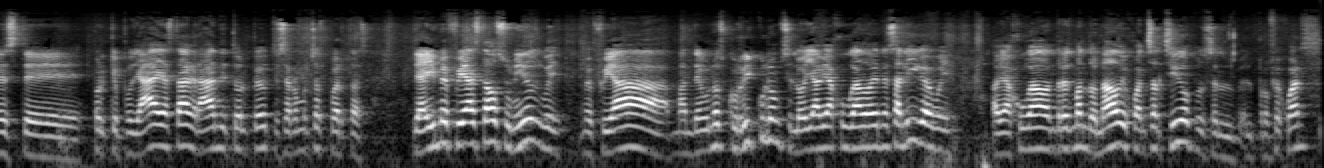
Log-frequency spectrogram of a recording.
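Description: A man with an unremarkable speaking voice, fairly high-pitched, ordinary pitch variation and a fairly quick pace. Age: 30s. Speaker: footballer. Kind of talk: casual chat.

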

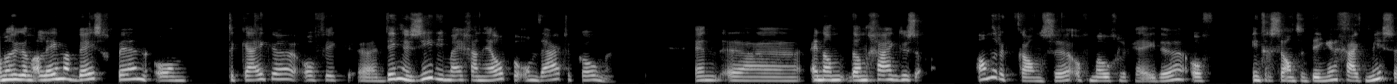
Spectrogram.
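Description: Moderately paced, a woman's dark, mellow voice sits at medium pitch with ordinary pitch variation. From Amsterdam, Netherlands. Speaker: housing association director. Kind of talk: interview. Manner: hesitant with fillers.

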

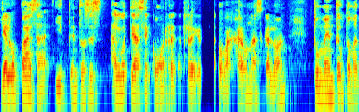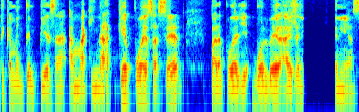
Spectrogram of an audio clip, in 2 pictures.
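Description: A somewhat breathy man at a moderate pace, fairly high in pitch with lively intonation, in a dry, close sound with no echo. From Mexico, Veracruz. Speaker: digital marketer. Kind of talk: interview on a live stream.

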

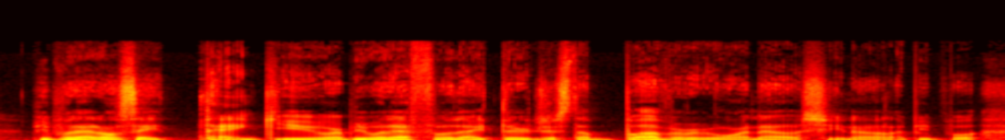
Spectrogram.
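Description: The recording is very clean, against a silent background. A man talks with vocal fry and ordinary pitch variation. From Africa. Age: 20s. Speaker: podcast host, university student. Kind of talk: solo monologue podcast. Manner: casual, halting with repetitions.

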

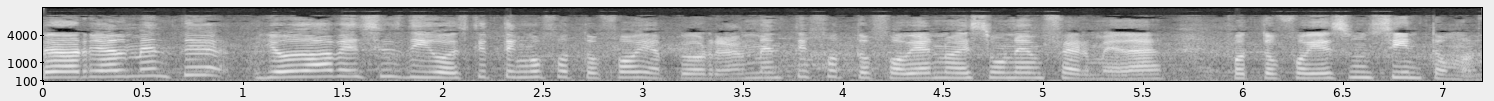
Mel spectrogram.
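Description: Against noticeable background noise, a woman talks in a high pitch. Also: ordinary pitch variation. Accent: strong Monterrey. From Monterrey, Mexico. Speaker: podcast guest. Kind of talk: casual chat. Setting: apartment recording.

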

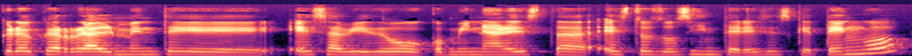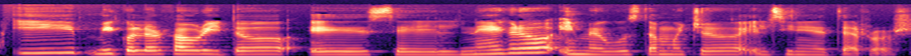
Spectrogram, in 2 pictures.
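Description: A woman with an unremarkable speaking voice talks at a fairly slow pace with hardly any pauses. Her pitch is fairly high, with ordinary pitch variation. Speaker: agency team member. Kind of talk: self-introduction in podcast. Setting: office.

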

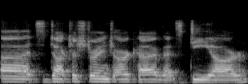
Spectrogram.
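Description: A man with an American accent and a fairly low pitch, amid noticeable background noise. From Montana. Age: 50s. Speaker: card collector and detective. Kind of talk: casual chat.

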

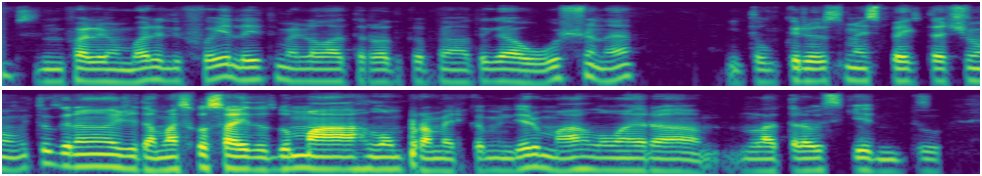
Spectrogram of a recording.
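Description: His pace is very fast. The man keeps his intonation fairly even. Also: dry, close sound with no echo. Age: 20s. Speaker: football podcast co-host. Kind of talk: casual football analysis chat.

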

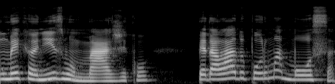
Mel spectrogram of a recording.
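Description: The voice of a woman, very cleanly recorded against a silent background. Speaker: podcast host reading a poem. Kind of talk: spoken word poetry reading. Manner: lyrical, measured, tender; gentle, warm storytelling cadence.

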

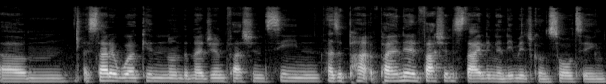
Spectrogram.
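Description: A woman's very deep, low voice with a dark, mellow tone, monotone and flat in intonation, at a fairly quick pace. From Nigeria. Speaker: fashion entrepreneur. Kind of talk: interview.

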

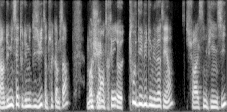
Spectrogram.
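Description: A man with a dark, mellow tone speaks at a fairly quick pace with lively intonation. The background is quiet. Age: 30s. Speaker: NFT news YouTuber. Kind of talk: casual chat. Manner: fast, poorly articulated.

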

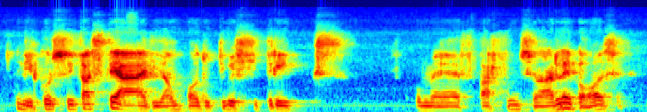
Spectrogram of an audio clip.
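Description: The speaker is a man. His voice rests at a medium pitch. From Italy, Cassino (Lazio). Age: 30s. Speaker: AI director and data scientist. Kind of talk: interview.

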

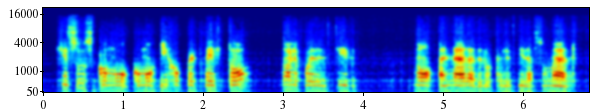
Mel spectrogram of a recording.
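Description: Recorded with a dry, close sound with no echo, a woman speaks in an ordinary speaking voice at a medium pitch. Her intonation is fairly even, but her loudness swings widely. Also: fairly slow pace. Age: 40s. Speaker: architect. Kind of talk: casual chat.

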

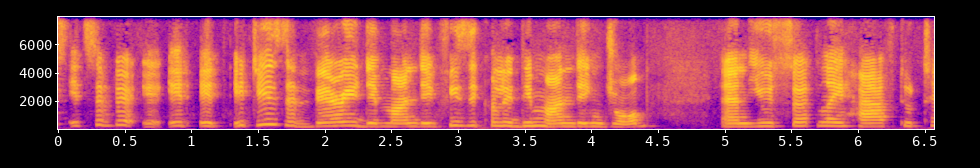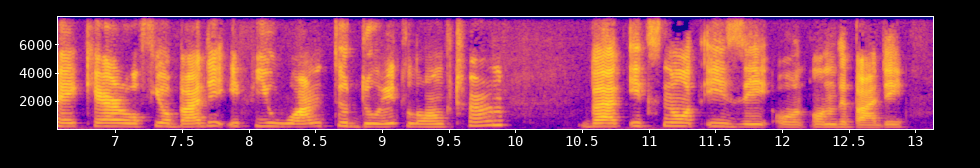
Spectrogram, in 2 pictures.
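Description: A woman speaks at a moderate pace in a Russian accent. Her fairly high voice has ordinary pitch variation and a dry, close sound with no echo. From Russia, Moscow. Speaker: horse keeper and equine therapist. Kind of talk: interview. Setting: video call.

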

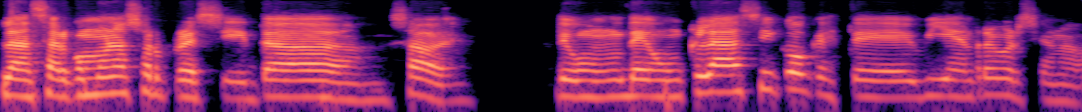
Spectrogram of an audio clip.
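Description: Against a quiet background, a woman with an ordinary speaking voice and a medium pitch talks at a fairly slow pace with fairly even intonation. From Venezuela, Maracaibo. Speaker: DJ. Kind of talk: casual chat.

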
